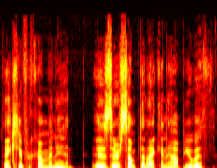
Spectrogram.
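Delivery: high, loud, chipper shop greeting; eager young shopkeeper. Acted. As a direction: pitch it up to welcome a customer. Narrator voices the shopkeeper heroine.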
